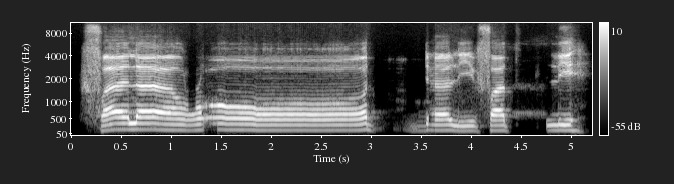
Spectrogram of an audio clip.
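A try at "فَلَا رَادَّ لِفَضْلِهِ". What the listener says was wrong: Dha-nya tebalkan. Li fadlih. Coba ra-nya dibuka lagi. Fala radda li fadlih. Li fadlih.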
